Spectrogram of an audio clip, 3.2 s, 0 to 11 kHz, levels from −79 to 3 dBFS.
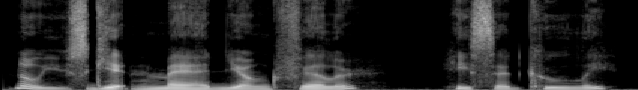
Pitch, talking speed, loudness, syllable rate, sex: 170 Hz, 170 wpm, -19 LUFS, 4.9 syllables/s, female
